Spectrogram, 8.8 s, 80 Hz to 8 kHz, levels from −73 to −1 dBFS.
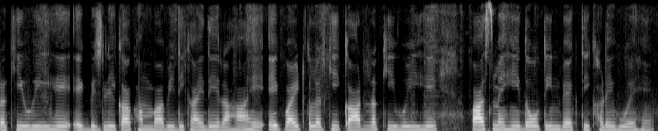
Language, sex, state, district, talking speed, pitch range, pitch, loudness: Hindi, female, Chhattisgarh, Balrampur, 190 wpm, 210-220 Hz, 215 Hz, -21 LUFS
